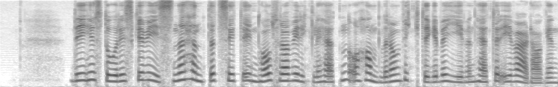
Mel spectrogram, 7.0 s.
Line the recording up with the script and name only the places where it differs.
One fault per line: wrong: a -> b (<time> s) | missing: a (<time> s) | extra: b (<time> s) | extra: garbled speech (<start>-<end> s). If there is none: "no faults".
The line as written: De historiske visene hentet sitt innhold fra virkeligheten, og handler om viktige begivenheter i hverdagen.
no faults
